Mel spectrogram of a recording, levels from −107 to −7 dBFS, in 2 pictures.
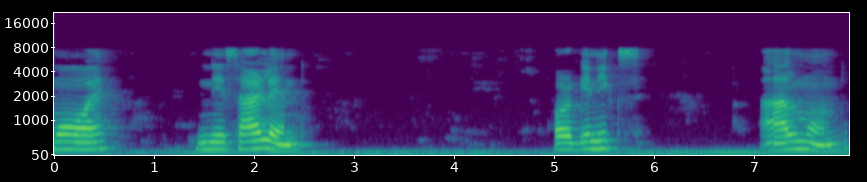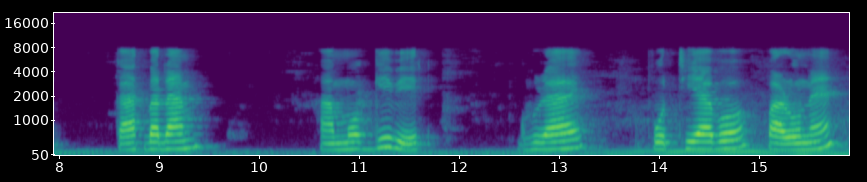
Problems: none marked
